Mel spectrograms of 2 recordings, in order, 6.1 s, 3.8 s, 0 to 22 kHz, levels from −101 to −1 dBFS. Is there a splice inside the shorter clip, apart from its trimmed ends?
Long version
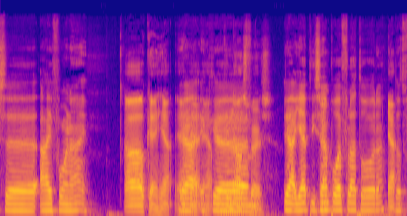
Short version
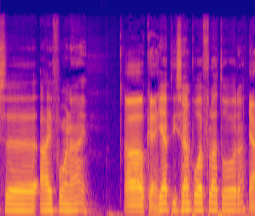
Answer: yes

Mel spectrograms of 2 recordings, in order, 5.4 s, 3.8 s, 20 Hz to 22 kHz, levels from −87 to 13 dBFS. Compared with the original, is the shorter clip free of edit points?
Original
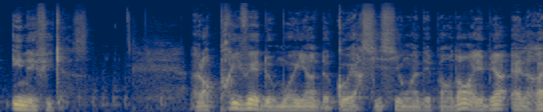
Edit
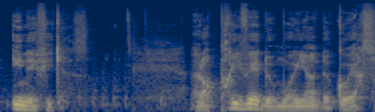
yes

